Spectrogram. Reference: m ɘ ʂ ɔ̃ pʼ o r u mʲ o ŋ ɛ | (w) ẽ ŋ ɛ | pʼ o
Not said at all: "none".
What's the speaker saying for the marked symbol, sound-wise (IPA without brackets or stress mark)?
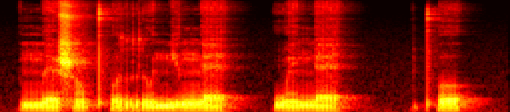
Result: w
